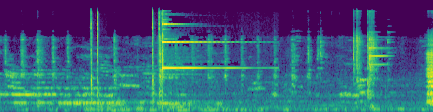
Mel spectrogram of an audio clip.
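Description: A screwdriver clicking and clinking against the metal valve housing of a Butterfly gas stove as it is taken apart. About three seconds in, a sharp metal strike rings on like a bell for about two seconds. A second clink with a shorter ring comes about seven seconds in.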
